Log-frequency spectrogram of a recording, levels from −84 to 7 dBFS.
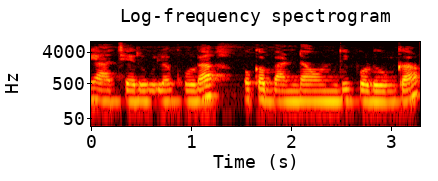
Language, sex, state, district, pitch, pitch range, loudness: Telugu, female, Andhra Pradesh, Srikakulam, 160 Hz, 155-170 Hz, -27 LUFS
